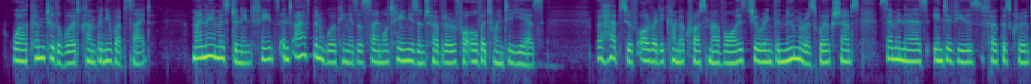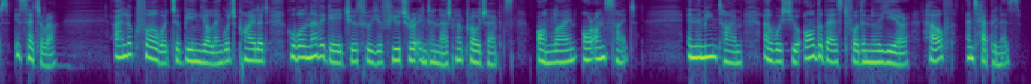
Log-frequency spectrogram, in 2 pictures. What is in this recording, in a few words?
English Voice Sample; WordCompany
